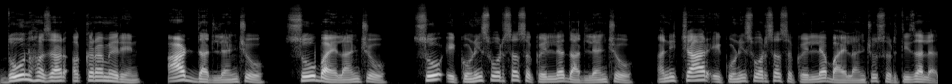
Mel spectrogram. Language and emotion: Goan Konkani, neutral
